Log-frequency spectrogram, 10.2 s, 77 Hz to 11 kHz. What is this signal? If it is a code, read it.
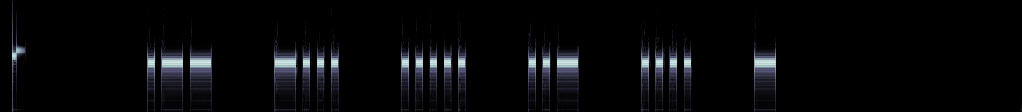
Morse code, heard as a keyed tone, about 17 wpm, spaced as for 10 wpm, 700 Hz. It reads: WB5UHT
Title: USA Call Signs - 3x Character Spacing - 17wpm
